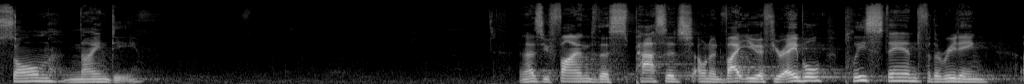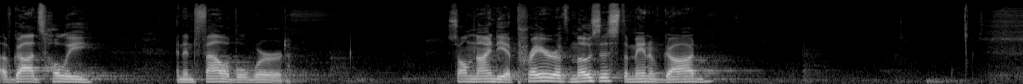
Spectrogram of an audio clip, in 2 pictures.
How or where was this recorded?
large echoing room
